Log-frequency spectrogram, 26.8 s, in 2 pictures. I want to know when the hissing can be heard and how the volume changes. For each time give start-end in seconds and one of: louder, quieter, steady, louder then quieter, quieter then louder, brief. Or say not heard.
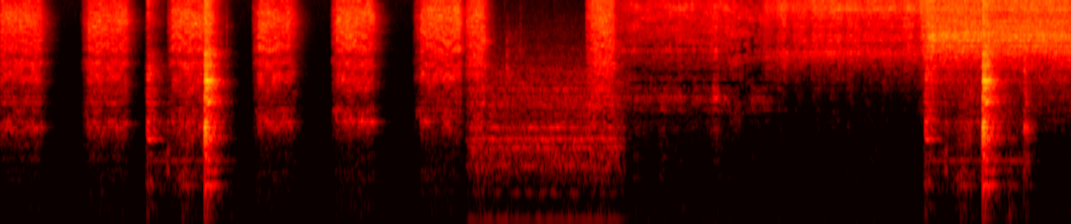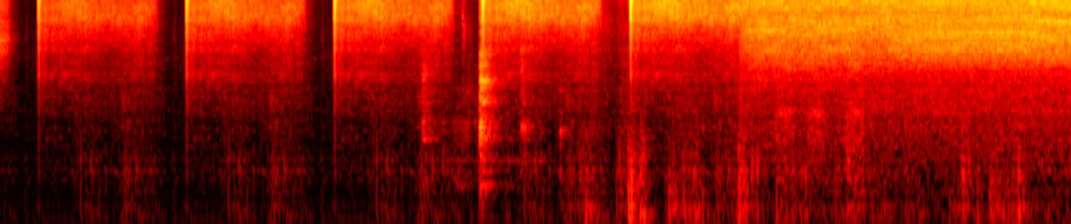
0.0-26.7 louder.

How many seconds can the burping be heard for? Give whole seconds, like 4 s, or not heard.
4 s.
